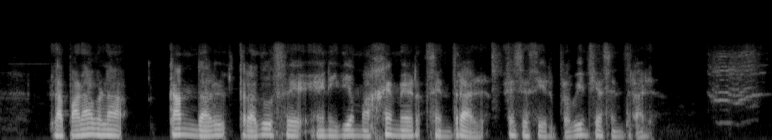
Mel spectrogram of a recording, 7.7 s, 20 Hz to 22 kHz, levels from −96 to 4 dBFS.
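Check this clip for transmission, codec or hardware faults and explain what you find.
No faults found here.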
